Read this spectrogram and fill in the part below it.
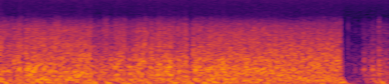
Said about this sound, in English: Familiar sound of tear gas canisters exploded on Seoul streets.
